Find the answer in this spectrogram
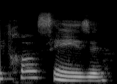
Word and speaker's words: française: Jika diucapkan menjadi je suis français. Kalau untuk wanita je suis française. Ada pantulan Z-nya ya di akhir.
